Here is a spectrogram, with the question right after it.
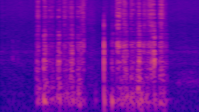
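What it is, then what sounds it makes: Chalk writing on a chalkboard. A white chalk stick writes and scratches across a small wood-framed chalkboard, a solid flat board. Two bursts of gritty, rhythmic scraping strokes are heard, separated by a brief pause and a sharp tap of the chalk against the board.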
